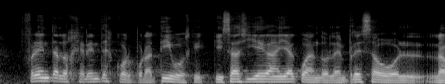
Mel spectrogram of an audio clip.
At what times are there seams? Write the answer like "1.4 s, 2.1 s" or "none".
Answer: none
